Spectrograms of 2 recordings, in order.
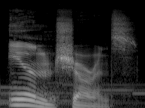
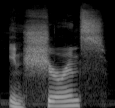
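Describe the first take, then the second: First: The stress is on the first syllable. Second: The stress is on the second syllable. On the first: This is how southern US speakers say it. "in the south, they go" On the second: This is how northern US speakers say it. "with the emphasis on shore"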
